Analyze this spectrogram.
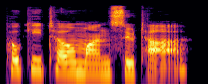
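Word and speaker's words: Pokito Monsuta (ポケットモンスター): The name of this popular kids' game is a shortened version of Pocket Monsters, pronounced in katakana as Pokito Monsuta.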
